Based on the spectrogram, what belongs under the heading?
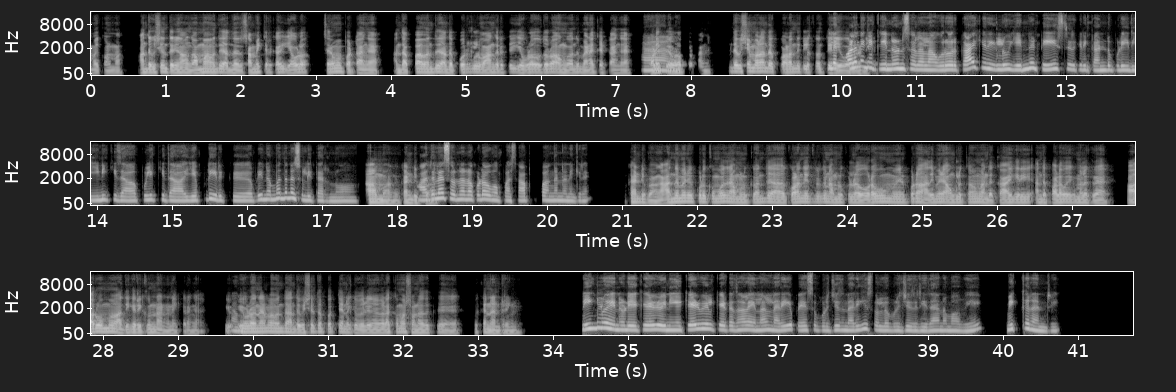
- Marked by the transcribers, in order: none
- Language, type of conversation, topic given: Tamil, podcast, நிதானமாக சாப்பிடுவதால் கிடைக்கும் மெய்நுணர்வு நன்மைகள் என்ன?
